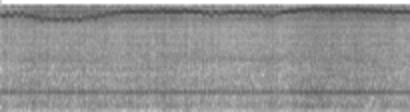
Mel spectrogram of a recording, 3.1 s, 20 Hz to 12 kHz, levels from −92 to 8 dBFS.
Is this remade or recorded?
recorded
